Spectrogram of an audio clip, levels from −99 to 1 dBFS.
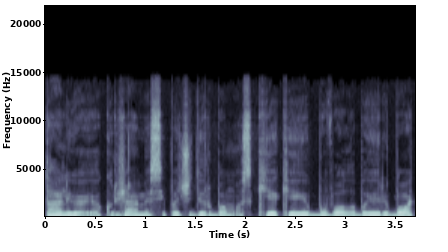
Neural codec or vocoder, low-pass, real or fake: vocoder, 48 kHz, 128 mel bands, Vocos; 14.4 kHz; fake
